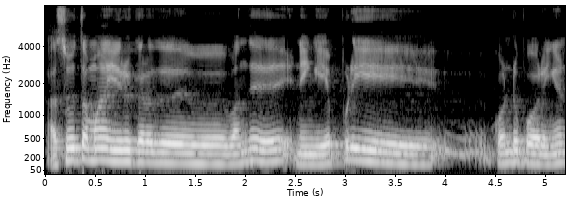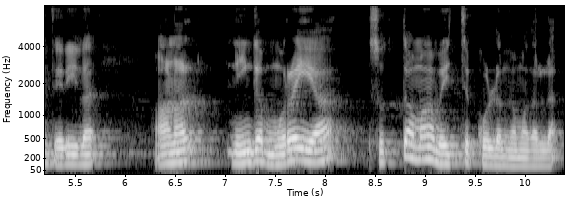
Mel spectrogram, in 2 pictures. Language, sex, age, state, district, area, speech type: Tamil, male, 30-45, Tamil Nadu, Salem, urban, spontaneous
